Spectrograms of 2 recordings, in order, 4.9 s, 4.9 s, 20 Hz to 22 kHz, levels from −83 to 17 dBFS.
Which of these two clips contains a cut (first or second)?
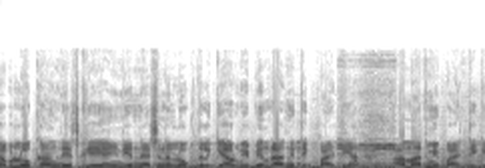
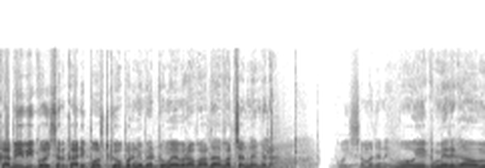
second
